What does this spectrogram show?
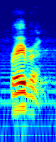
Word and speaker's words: Rayburn: see here we have lee robin raven very close raven rayburn yes thank you sir sorry for mispronouncing your name you've got one minute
